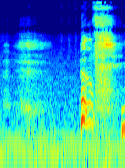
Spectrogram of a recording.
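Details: Sneeze triggered by sniffing perfume, with repeated "oh, phew" build-up: a quick indrawn breath then one loud, forceful sneeze.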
